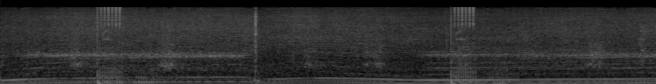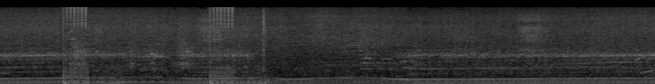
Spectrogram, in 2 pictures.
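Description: A motorcycle engine hums steadily, its pitch rising and falling as it speeds up and shifts gears.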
